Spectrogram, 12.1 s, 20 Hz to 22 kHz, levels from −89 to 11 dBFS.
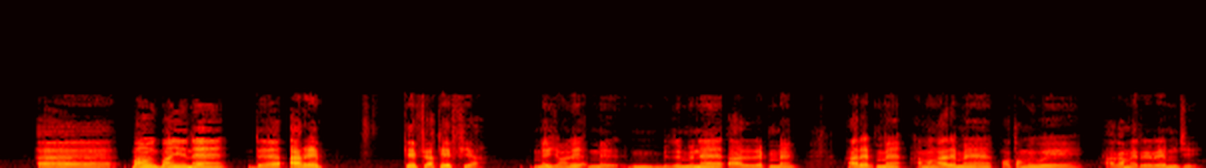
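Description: From start to finish the speech carries AAC compression damage, and it is plainly audible. Nothing is present above about 9.9 kHz, so the top end sounds dull and closed in. Sibilants and sustained sounds take on a fizzy, warbling texture. That points to an encoder that, likely running AAC-LC at a low rate consistent with 32 kbps, dropped the upper band and left gaps in the quantised spectrum.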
